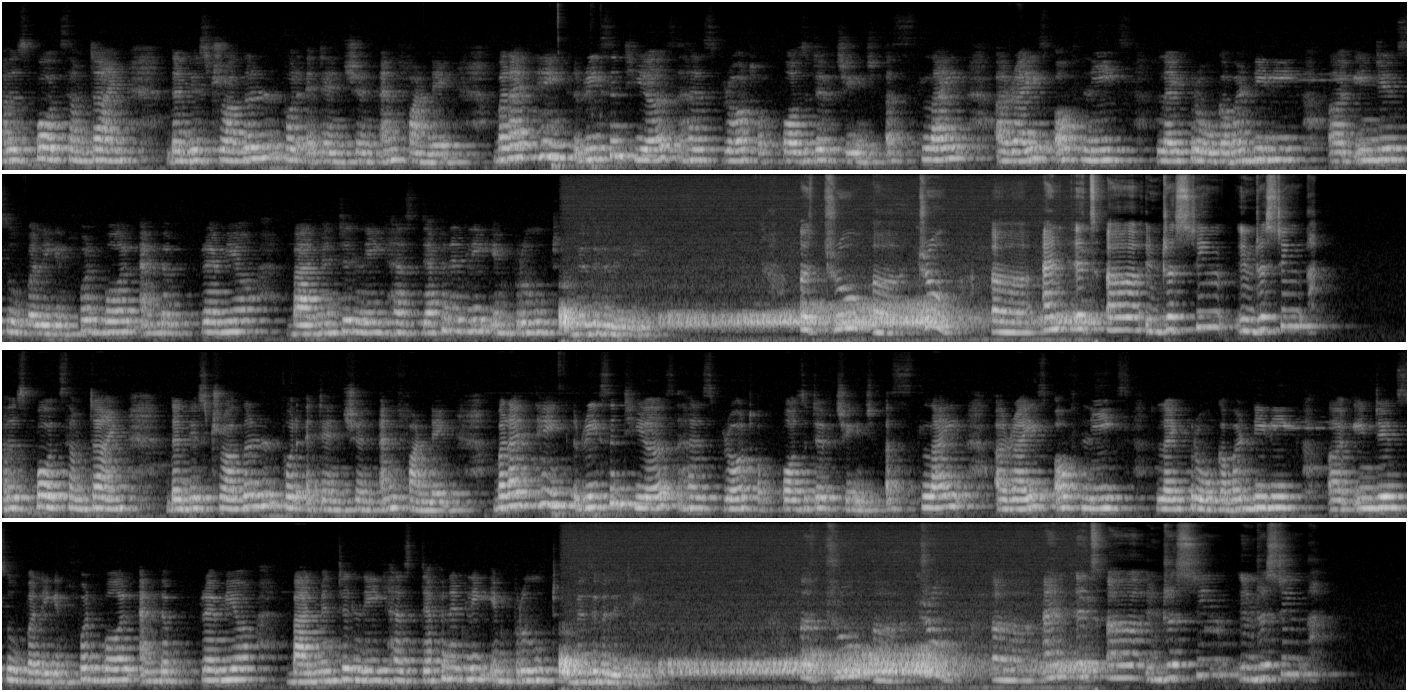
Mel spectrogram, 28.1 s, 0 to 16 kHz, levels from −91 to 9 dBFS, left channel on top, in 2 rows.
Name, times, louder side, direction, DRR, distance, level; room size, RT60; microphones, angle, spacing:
voice 1, 0.0-11.1 11.5-15.8 16.0-16.6 16.9-20.5, right 2 dB, 40° right, 3 dB, 0.4 m, -23 dB
sound 1, 19.6-25.0, right 1 dB, ahead, 0.6 m, -23 dB
voice 2, 22.0-23.7 23.9-27.2, left 5 dB, 85° left, 9 dB, 0.3 m, -24 dB
2.9 x 2.7 x 2.6 m, 0.73 s
head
